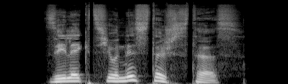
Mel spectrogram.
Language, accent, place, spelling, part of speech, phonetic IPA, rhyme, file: German, Germany, Berlin, selektionistischstes, adjective, [zelɛkt͡si̯oˈnɪstɪʃstəs], -ɪstɪʃstəs, De-selektionistischstes.ogg
- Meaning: strong/mixed nominative/accusative neuter singular superlative degree of selektionistisch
